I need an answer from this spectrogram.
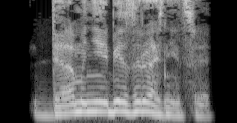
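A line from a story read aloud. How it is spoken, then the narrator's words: Irritated. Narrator (Russian): повел я раздраженно плечами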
